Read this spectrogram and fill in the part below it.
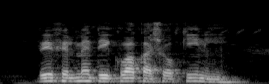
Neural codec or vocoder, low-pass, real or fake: none; 7.2 kHz; real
